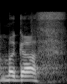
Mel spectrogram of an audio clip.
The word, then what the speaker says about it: McGough: Well, it's a fellow Scott. Scott McGuff. – Yeah! – M-C-G-O-U-G-H is how you spell that.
